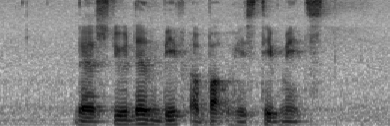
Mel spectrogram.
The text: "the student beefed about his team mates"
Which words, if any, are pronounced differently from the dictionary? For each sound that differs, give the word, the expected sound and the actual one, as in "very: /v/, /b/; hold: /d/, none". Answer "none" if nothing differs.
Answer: beefed: /t/, none; his: /z/, /s/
